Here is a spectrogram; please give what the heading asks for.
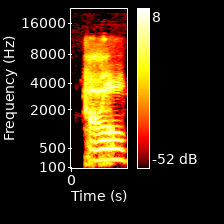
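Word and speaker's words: rho: Ada yang tahu bacanya? P, Bu. Oh, Ro, Bu.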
